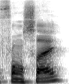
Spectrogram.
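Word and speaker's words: Français: Over the following centuries, they happened over other parts of En Francais. Is that right? Am I saying that right? – Yes, yep, correct.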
